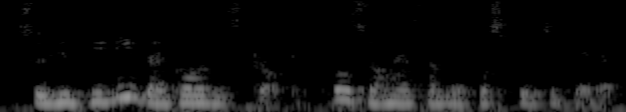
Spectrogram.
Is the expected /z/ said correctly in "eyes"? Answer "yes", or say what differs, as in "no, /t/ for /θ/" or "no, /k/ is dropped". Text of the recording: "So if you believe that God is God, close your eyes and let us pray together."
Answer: no, /s/ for /z/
